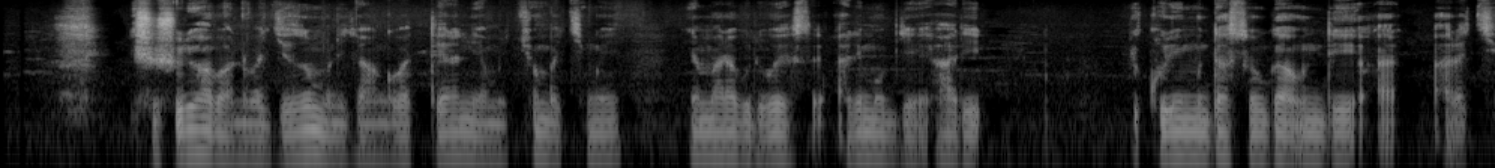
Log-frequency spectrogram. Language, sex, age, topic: Kinyarwanda, male, 25-35, education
